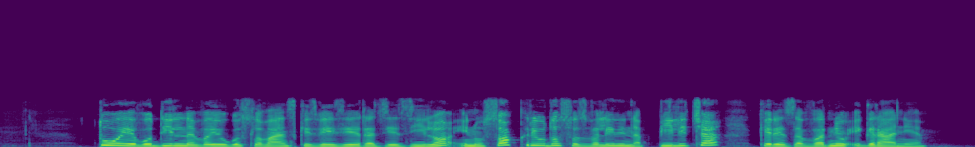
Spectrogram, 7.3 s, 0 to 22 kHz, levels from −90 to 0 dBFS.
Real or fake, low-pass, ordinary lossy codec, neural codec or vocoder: fake; 7.2 kHz; none; codec, 16 kHz, 16 kbps, FreqCodec, larger model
